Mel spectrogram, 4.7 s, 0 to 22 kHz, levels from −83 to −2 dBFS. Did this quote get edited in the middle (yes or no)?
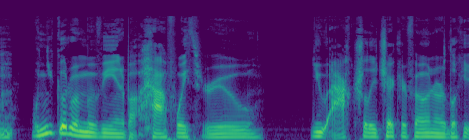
no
